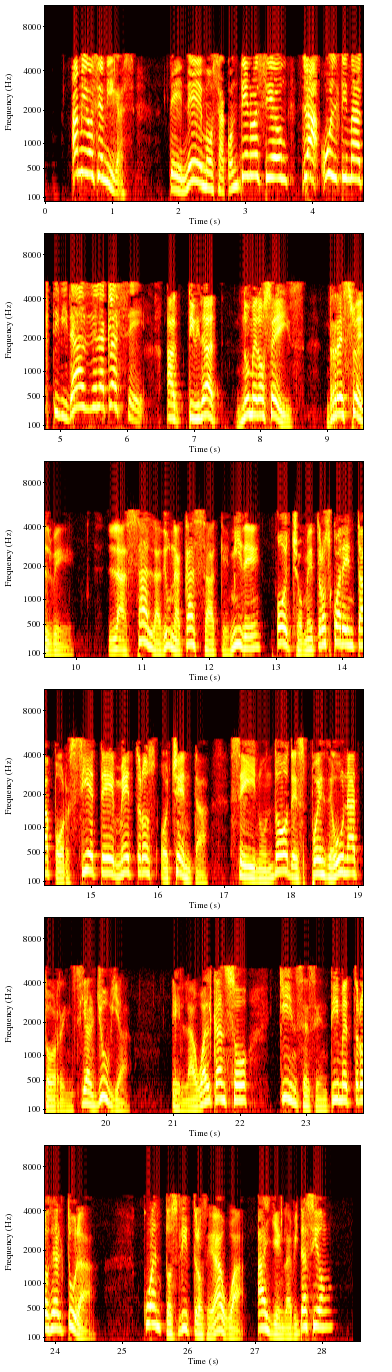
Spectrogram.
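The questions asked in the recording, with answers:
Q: ¿Cuántos litros de agua hay en la habitación?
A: 9828 litros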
